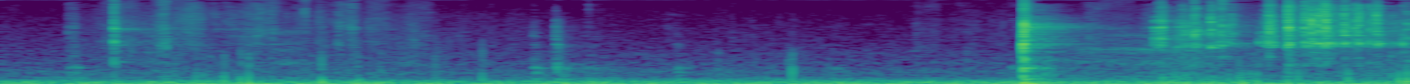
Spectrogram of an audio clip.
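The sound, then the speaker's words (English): A sharp snip of wire cutters trims exposed wire while a residential occupancy sensor is installed in a shallow wall box. One crisp click stands out over a low, steady background hum, with faint ticks of handling around it. “These are not very deep, so there's no point in having that much wire exposed. So I'm going to trim a little bit of that off.”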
